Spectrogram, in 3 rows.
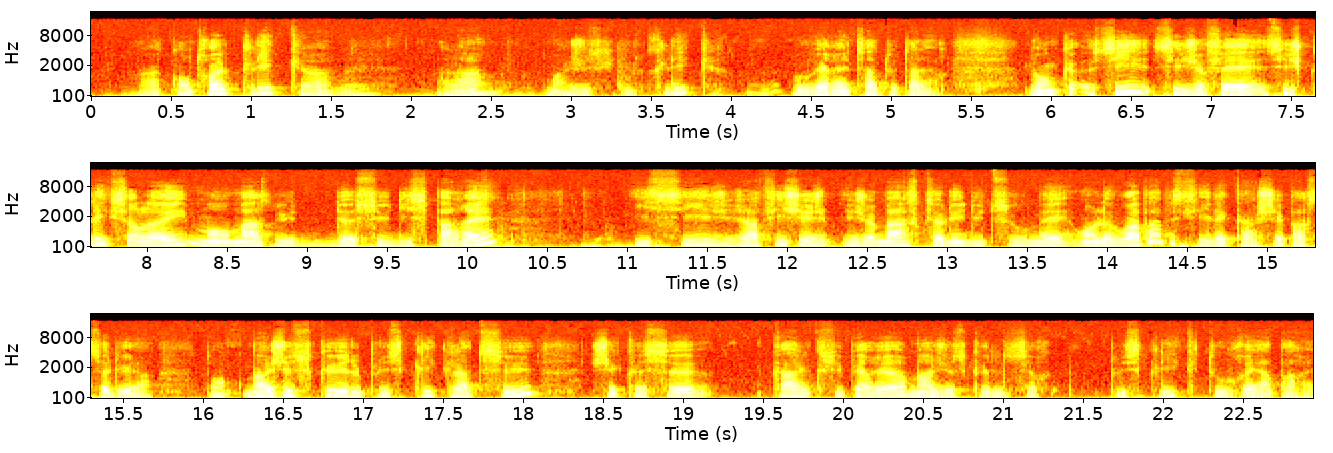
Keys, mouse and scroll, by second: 0.0 ctrl+click, 1.4 ctrl+click, 2.9 shift+click, 3.5 shift+click, 7.8 click, 9.7 click, 10.9 click, 11.7 click, 12.3 click, 12.8 click, 13.6 click, 14.0 click, 17.3 shift+click, 21.1 shift+click.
